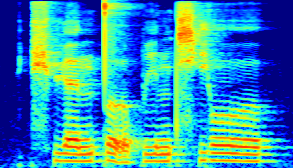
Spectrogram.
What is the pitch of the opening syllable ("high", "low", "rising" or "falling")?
rising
